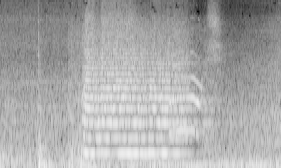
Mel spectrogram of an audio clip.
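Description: A passing lorry sounds its horn loudly.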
